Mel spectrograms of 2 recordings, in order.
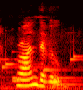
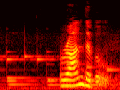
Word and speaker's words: rendezvous: complicated but are actually not how do you pronounce this word it's actually actual pronouns as rendezvous rendezvous rendezvous according to Google the word Rendezvous is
